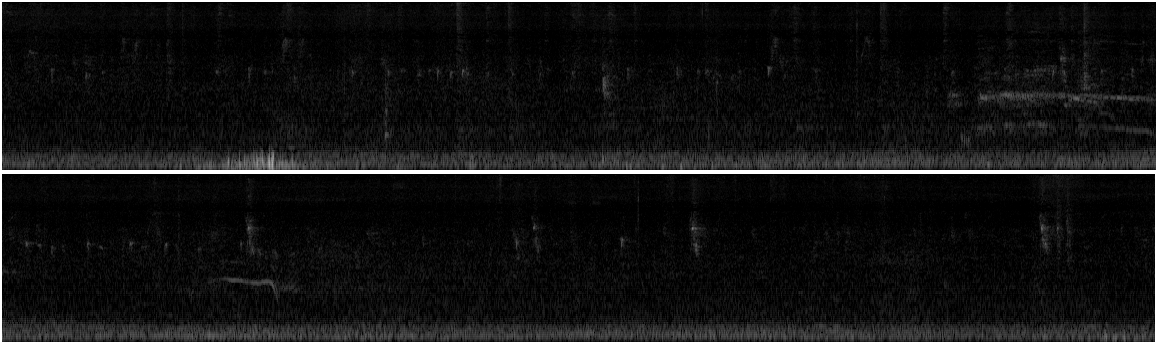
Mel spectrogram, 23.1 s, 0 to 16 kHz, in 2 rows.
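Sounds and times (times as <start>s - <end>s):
low steady background noise: 0.0s - 23.0s
rooster crowing: 9.4s - 11.7s, 13.6s - 14.6s
faint bird chirps: 9.4s - 15.7s
short gliding bird call: 13.6s - 14.6s.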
